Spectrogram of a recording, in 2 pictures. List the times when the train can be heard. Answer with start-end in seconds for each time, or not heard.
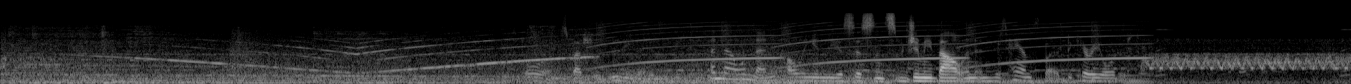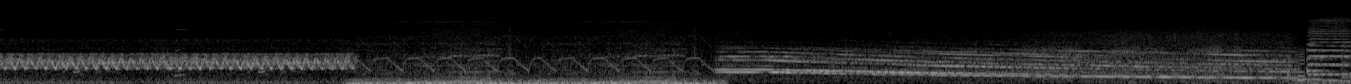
0.0-9.1.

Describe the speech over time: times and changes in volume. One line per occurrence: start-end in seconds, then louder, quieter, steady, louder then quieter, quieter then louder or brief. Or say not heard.
5.1-11.3 louder then quieter.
